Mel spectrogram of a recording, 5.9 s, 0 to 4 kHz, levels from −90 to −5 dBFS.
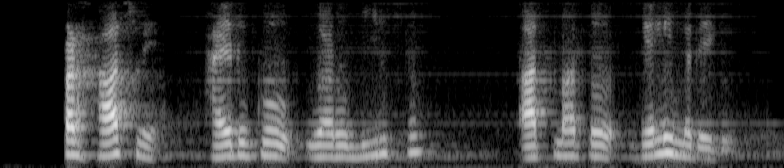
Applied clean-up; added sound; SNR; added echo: neural separator model SepFormer DNS4.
